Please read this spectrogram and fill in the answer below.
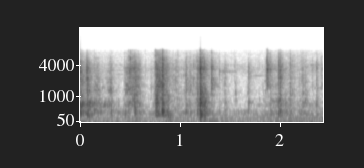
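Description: Irregular clicks and light knocks of a coiled charger cord and its plug being handled and tucked into a plastic equipment case.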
